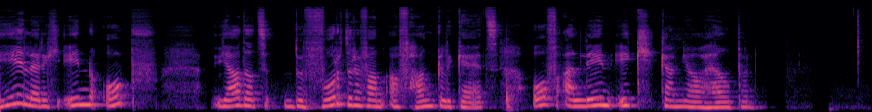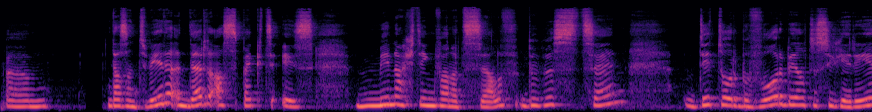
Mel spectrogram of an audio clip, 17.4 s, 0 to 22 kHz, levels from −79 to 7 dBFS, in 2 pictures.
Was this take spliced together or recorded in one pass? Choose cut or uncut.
cut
